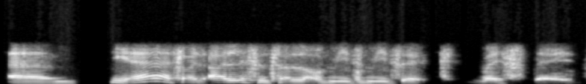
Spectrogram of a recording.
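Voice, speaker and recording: This podcast guest is a woman whose first language is Obolo and whose family comes from southern Nigeria. In a casual interview, she speaks at normal speed in a low-pitched voice, hesitating often and using lots of fillers. The sound is dry, echo-free, and phone-like.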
